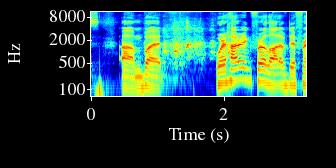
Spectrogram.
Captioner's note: attendees laughing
